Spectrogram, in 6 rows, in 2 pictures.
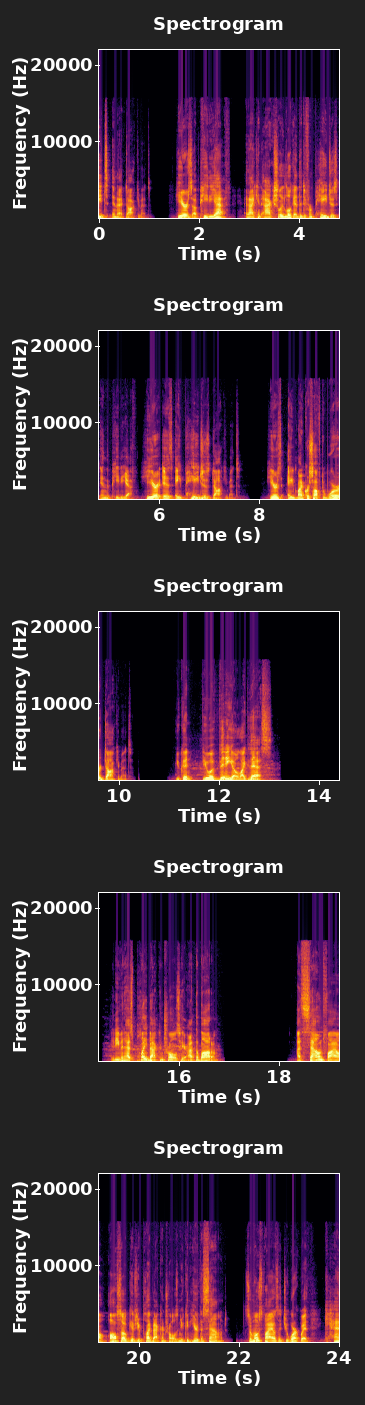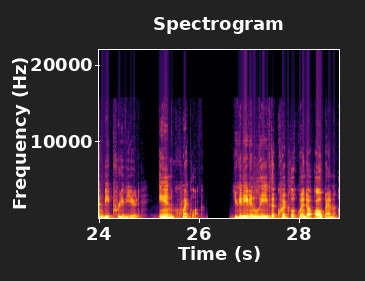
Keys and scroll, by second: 1.3 Up, 16.8 space, 17.7 space, 26.1 space.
